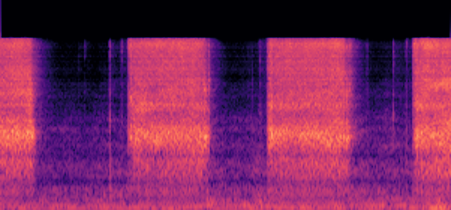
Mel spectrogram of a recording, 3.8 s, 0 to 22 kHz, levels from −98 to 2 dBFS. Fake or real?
fake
